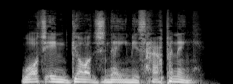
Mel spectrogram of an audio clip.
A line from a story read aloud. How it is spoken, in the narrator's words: Goddington demanded angrily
